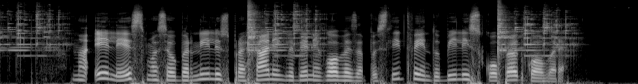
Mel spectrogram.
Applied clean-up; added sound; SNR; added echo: none; Shatter; 9 dB; none.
